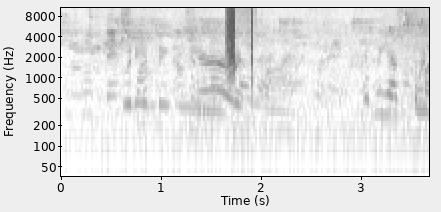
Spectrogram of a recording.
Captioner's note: people chattering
